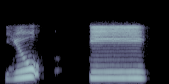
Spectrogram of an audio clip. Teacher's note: Hamzah jaga sifat syiddah. Okey, tertahan dari segi aliran suara.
